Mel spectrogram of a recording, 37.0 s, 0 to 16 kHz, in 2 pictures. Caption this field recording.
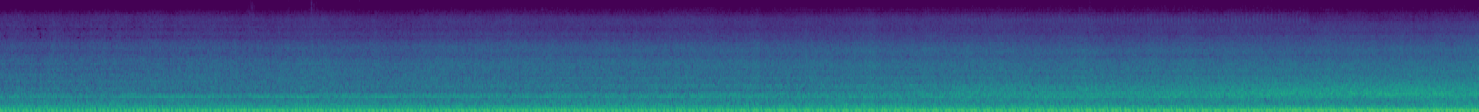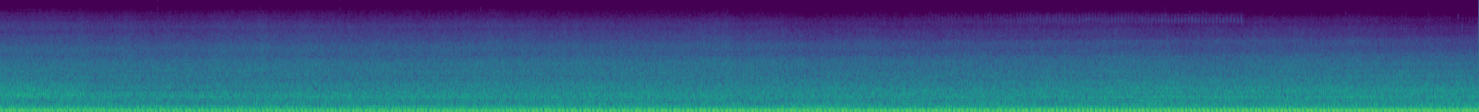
Ship on Kiel Canal passing right to left, some birds and waves following the ship, distant train crossing a bridge, Zoom H6 recorder, MS capsule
